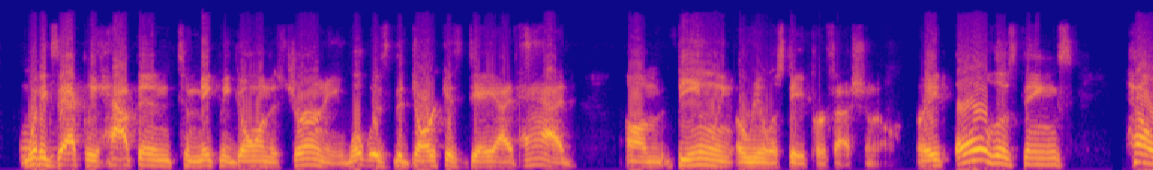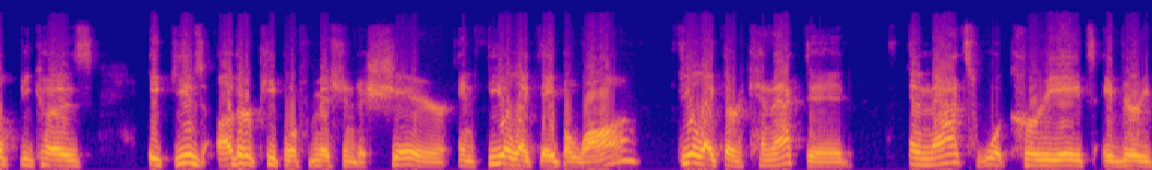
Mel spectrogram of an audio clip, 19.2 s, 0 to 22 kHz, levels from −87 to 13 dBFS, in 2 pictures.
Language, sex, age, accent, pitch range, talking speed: English, male, 30-49, American, 115-150 Hz, 160 wpm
